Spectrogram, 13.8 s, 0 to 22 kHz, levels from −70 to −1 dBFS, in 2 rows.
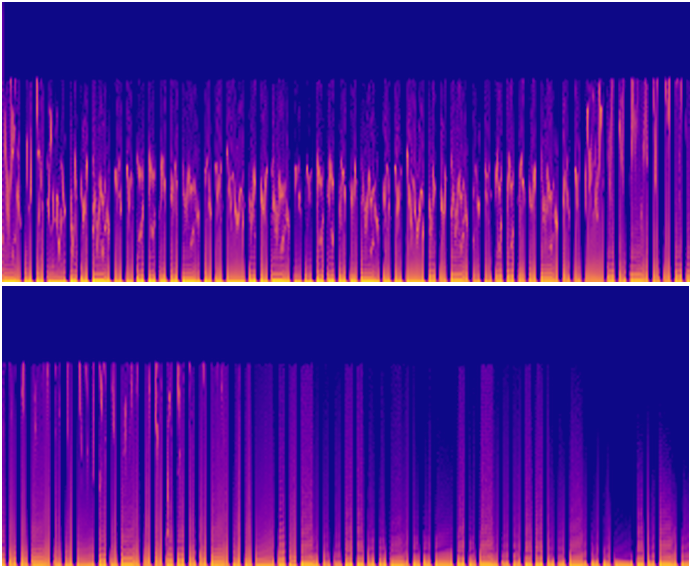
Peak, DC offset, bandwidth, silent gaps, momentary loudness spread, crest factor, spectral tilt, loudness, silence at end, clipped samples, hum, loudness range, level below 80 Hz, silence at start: -2 dBFS; under 0.1%; 16.5 kHz; none; 6 LU; 14 dB; -6 dB/octave; -17 LUFS; 0 s; under 0.1%; none; 5 LU; -20 dBFS; 0 s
